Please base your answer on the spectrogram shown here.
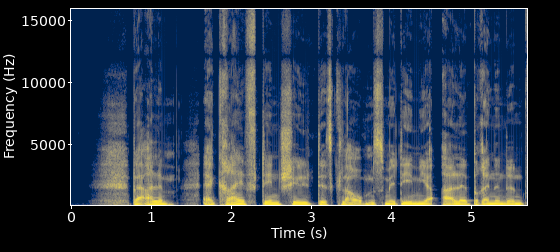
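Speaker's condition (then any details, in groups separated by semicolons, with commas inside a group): No condition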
